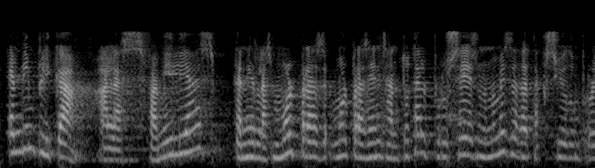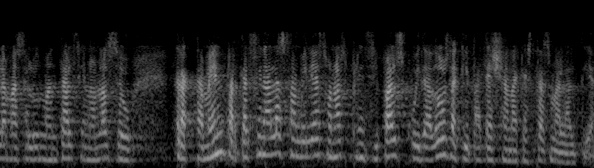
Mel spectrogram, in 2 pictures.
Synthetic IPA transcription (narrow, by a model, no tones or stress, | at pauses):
ɛmd̪implikaələsfəmiliəs | t̪əniɾləzmɔlˠt̪pɾəzmɔlˠt̪pɾəzenzənt̪ot̪əlˠpɾuseznonumezðəðət̪əksioðumpɾuβlɛməðəsɐlut̪̚mənt̪alˠsinonəlˠsɛw | t̪ɾək̚t̪əmenpəɾkɛəlˠfinalˠəsfəmiliəsonəlˠspɾinsipalˠskujðəð̞ozðəkipət̪ɛʃənəkɛst̪əzmələlˠt̪iə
